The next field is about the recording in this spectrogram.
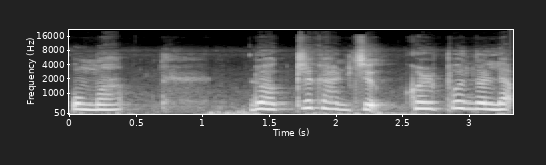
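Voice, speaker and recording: A woman's voice: steady tone, moderate pace, close to an everyday voice. Sweet young wife, voiced by a woman. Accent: Malappuram Malayalam. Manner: soft, polite, higher voice.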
